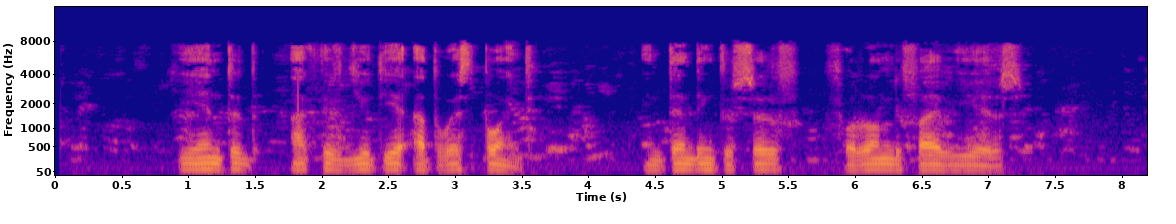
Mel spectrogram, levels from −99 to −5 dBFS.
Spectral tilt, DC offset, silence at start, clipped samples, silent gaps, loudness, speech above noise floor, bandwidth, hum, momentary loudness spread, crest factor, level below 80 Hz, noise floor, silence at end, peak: -4.5 dB/octave; under 0.1%; 0.15 s; under 0.1%; none; -36 LUFS; 33 dB; 8.2 kHz; none; 15 LU; 22 dB; -52 dBFS; -68 dBFS; 0.8 s; -16 dBFS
